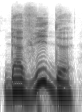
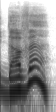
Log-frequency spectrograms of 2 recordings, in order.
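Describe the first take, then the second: First: "David" with the final d sounded; full David. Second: Davin with the final d dropped, ending in a nasal vowel; clipped Davin. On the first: Teacher contrasting the full form for students. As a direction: say "David" fully, d at the end. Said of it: "They just cut it like this". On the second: French teacher demonstrating the clipped casual "Davin" for students. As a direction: say "Davin" as davɛ, no d at the end. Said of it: "Sometimes you're gonna hear people say". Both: Shown as a demonstration.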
